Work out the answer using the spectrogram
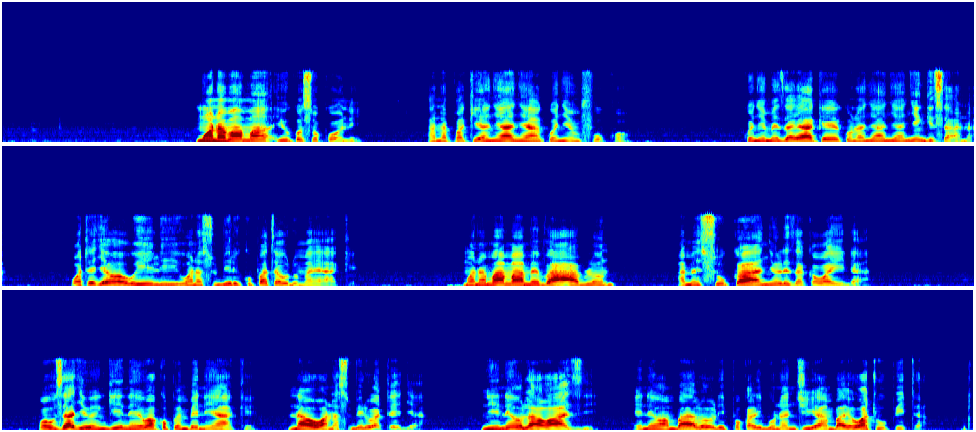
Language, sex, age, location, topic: Swahili, male, 25-35, Dar es Salaam, finance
